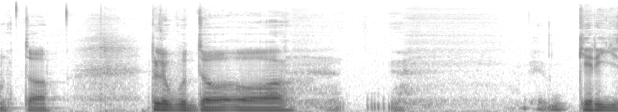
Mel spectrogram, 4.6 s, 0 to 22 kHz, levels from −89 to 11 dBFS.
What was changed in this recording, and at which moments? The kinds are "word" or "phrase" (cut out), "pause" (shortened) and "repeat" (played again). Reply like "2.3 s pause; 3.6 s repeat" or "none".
none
